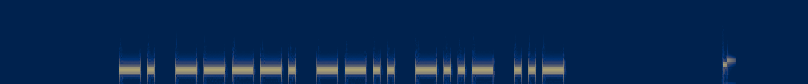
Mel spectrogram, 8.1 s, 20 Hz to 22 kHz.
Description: Morse code, heard as a keyed tone, about 17 wpm, 700 Hz. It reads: N9ZXU
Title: USA Call Signs - 3x Character Spacing - 17wpm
